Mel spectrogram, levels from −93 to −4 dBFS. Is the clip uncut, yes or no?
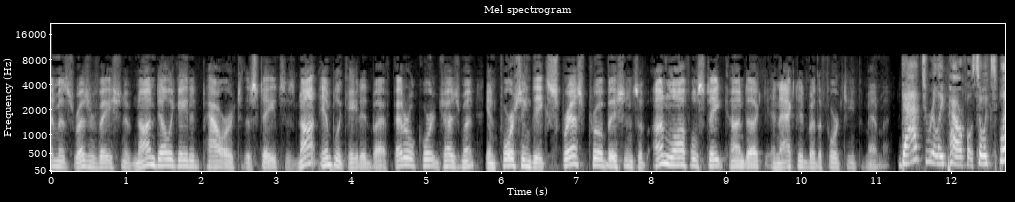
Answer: no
